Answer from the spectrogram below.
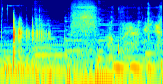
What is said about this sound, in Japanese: これが難しいね。こうなんかゴムの板みたいなところに今投げてるんですよ。この、あ、そここのちょっと、このコイントレーに、こうカチャっていうのがあんまりなくて、この、落ちるっていう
